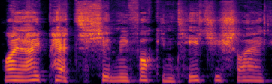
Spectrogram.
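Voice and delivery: high, put-on Geordie accent. Showing friends the Geordie accent on request, mock Geordie. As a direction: do a crude, hammed-up Geordie impression. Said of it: "the Geordie accent's more".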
